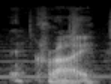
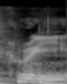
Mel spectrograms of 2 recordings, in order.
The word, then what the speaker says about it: Cree: And first and foremost, I want to say that good that you talked about it before me because I was about to pronounce them. Cry. Now I know it's Cree.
